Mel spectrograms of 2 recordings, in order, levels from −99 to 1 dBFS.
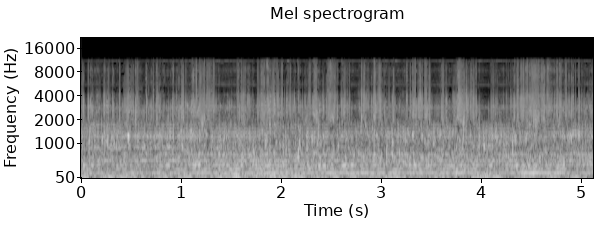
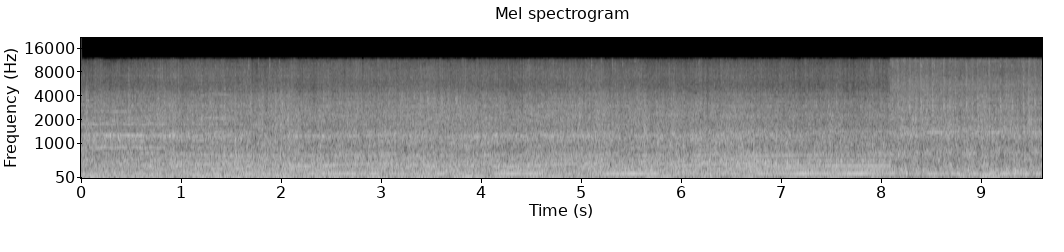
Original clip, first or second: second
